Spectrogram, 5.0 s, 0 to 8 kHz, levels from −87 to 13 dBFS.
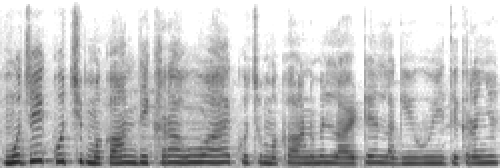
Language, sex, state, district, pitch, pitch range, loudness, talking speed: Hindi, male, Madhya Pradesh, Katni, 295 Hz, 275-305 Hz, -15 LUFS, 190 wpm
